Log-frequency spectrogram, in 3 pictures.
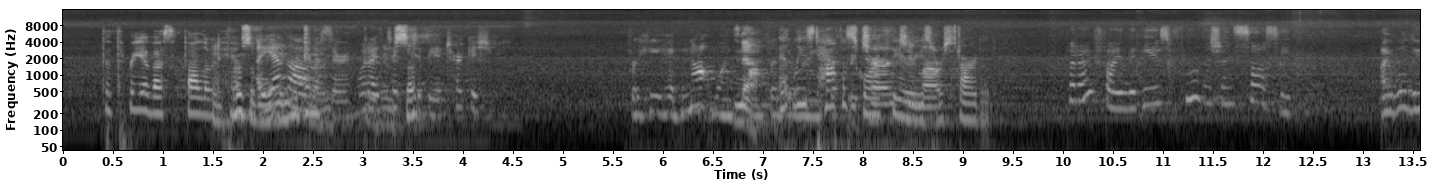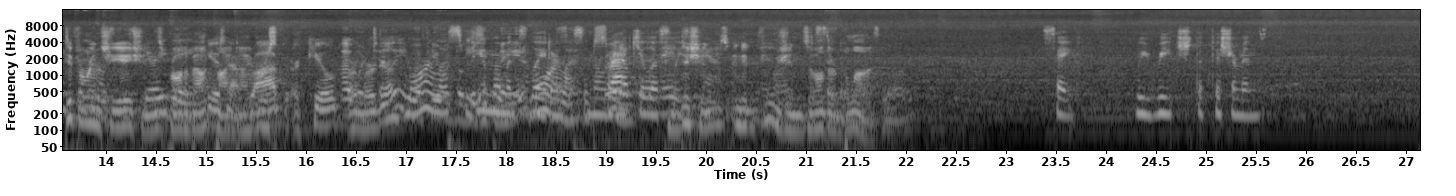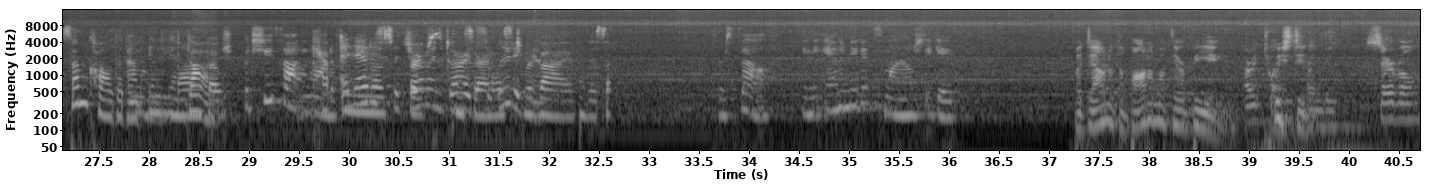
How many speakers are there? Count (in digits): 10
